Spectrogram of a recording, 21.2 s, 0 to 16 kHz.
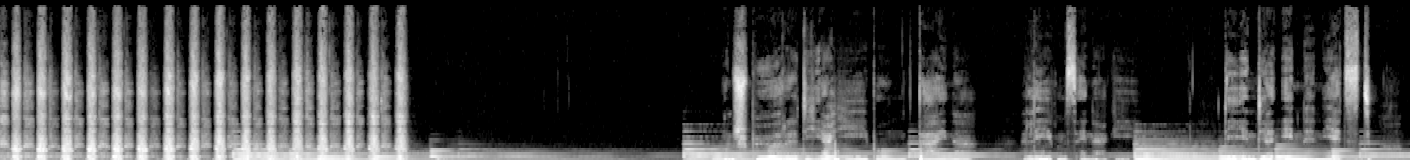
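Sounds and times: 
rapid forceful breathing in and out with arms raised: 0.0s - 6.8s
soft sustained music: 0.0s - 21.1s
speech: 18.4s - 20.6s.

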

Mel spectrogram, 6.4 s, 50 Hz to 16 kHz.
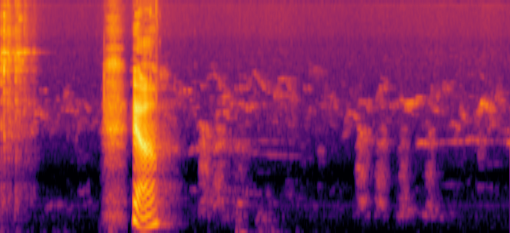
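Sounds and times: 
birds chirping: 0.0s - 6.3s
speech: 1.6s - 2.1s
dog barking: 2.5s - 3.1s, 4.4s - 5.6s.

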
